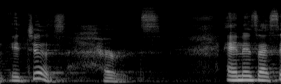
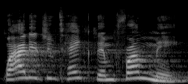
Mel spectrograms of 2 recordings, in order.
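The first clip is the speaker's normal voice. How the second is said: raised, louder cry of anger; angry at God; 5 semitones higher, 7 dB louder than usual. Retold or imitated. A griever finally admitting to God they are angry, loud anguished cry. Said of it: "until you say".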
